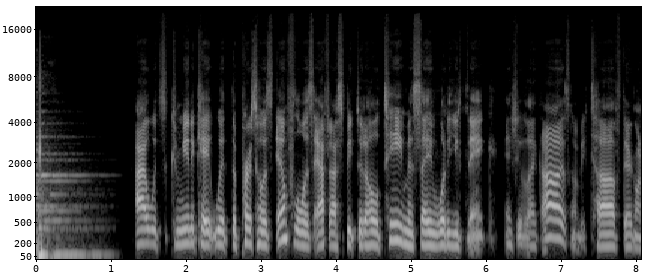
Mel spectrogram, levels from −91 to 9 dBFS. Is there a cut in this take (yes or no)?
yes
